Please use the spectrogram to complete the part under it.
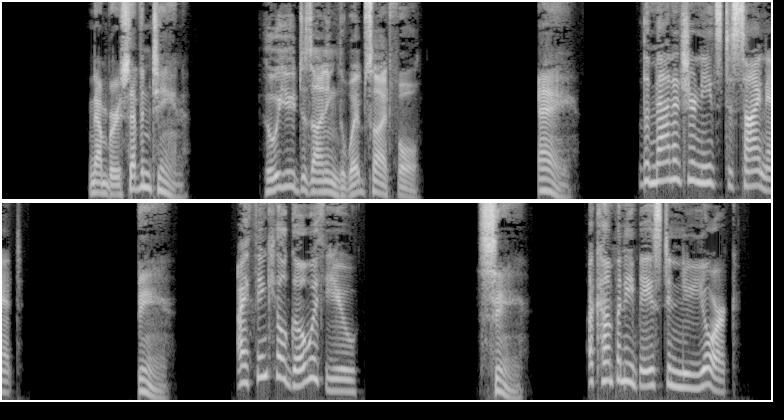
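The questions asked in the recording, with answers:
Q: Who are you designing the website for?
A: C: A company based in New York.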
